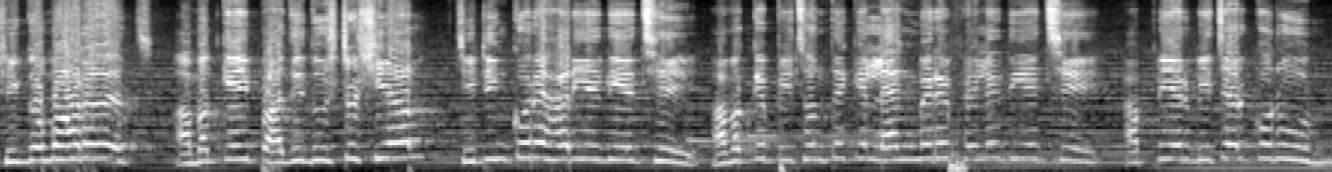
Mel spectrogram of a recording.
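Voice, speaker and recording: Man voicing a high-pitched, hot-headed cartoon gorilla. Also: fairly even intonation, brisk, over music. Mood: aggrieved. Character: boastful, hot-headed gorilla, quick to complain. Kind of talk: children's cartoon voice acting.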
